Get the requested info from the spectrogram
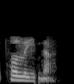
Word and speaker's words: Polina: My name is Polina. – And how do you spell that? – P-O-L-I-N-A.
